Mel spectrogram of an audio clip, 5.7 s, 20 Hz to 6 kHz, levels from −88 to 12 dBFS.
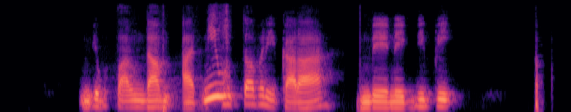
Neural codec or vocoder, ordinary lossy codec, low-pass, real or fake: codec, 16 kHz, 0.5 kbps, X-Codec, HuBERT features, trained on LibriSpeech; MP3, 48 kbps; 5.4 kHz; fake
